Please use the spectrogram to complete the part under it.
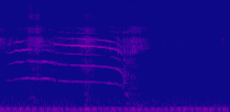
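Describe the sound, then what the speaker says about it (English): A black cat at an animal shelter meows twice in quick succession, clear and fairly close, over a steady low hum with no talking. "Well, here's another black cat."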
